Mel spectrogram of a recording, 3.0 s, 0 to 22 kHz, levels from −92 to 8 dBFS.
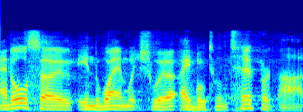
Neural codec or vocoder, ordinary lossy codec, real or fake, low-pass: codec, 16 kHz, 2 kbps, X-Codec, HuBERT features, trained on general audio; AAC, 48 kbps; fake; 7.2 kHz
